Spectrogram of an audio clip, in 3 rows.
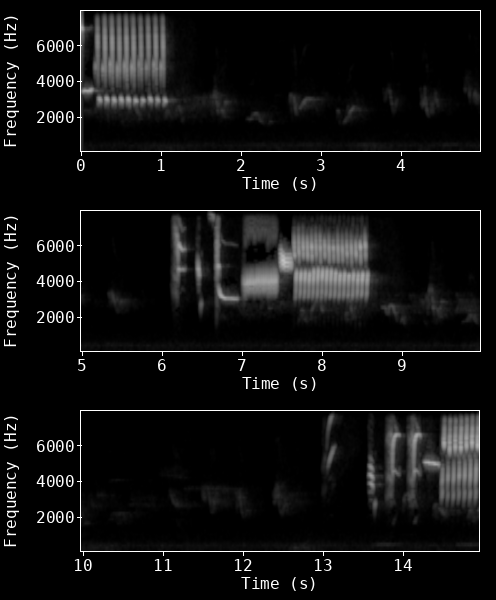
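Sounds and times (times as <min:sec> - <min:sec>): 
Bewick's wren song of chips and a fast trill: 0:00.0 - 0:01.1, 0:06.1 - 0:08.7, 0:13.0 - 0:14.9.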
